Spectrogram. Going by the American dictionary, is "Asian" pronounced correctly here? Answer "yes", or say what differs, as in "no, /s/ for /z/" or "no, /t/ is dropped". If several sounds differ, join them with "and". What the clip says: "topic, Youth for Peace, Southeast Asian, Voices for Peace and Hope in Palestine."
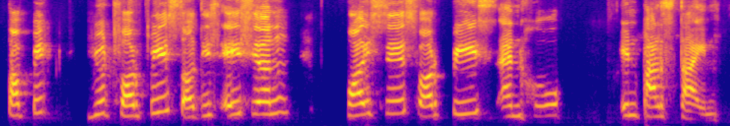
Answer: no, /ʃ/ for /ʒ/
